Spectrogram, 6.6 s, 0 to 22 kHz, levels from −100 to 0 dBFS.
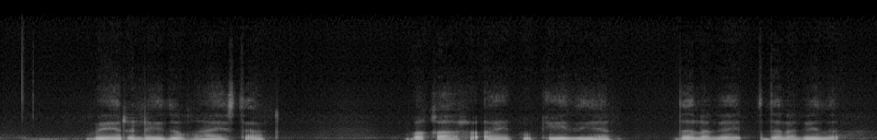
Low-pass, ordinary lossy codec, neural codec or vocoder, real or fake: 19.8 kHz; none; autoencoder, 48 kHz, 32 numbers a frame, DAC-VAE, trained on Japanese speech; fake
